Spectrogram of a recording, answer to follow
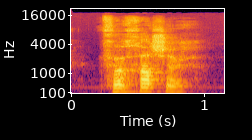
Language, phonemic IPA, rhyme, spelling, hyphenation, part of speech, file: Dutch, /vərˈɣɑ.sər/, -ɑsər, vergasser, ver‧gas‧ser, noun, Nl-vergasser.ogg
- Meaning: 1. carburetor, carburettor 2. gas burner of a lamp or heating device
